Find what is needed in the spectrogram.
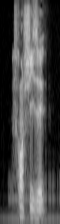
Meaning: to franchise
- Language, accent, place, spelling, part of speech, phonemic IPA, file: French, France, Lyon, franchiser, verb, /fʁɑ̃.ʃi.ze/, LL-Q150 (fra)-franchiser.wav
